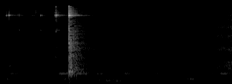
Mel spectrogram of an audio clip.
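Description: A small metal-handled precision screwdriver set down on a hard surface: a few light metallic ticks, then one sharp ringing clink well before a second in.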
